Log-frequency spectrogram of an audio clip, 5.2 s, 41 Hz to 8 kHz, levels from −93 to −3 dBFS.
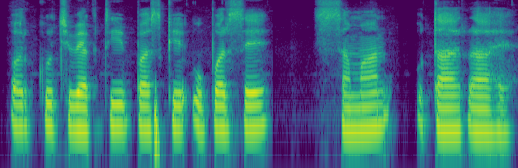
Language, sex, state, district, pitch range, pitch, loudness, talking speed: Hindi, male, Jharkhand, Deoghar, 135-150 Hz, 145 Hz, -19 LUFS, 125 wpm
